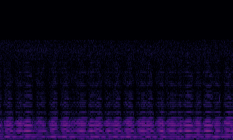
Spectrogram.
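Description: Native Instruments Straylight granular synthesizer playing grains of a home-recorded violin tremolo, heard as one steady held pitch as it works its way through the recording.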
